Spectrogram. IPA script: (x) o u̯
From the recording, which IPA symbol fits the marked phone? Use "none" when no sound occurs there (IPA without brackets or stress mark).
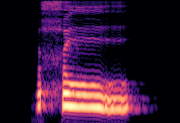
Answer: ħ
